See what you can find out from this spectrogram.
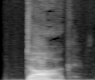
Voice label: "dog", en GB; gcompris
